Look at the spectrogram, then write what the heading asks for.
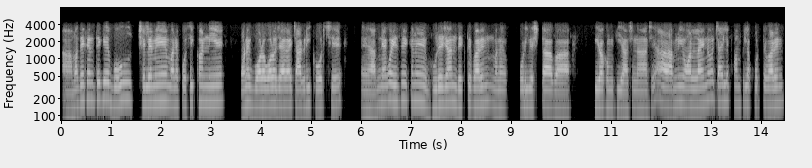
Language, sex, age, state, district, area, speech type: Bengali, male, 18-30, West Bengal, North 24 Parganas, urban, conversation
